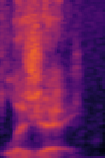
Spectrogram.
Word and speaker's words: Legge: The last name is uh, pronounced Leger.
